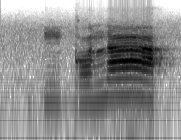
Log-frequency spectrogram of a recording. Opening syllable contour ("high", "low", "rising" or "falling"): low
